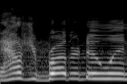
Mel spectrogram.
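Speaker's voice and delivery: light up at a familiar face; excited greeting. Retold or imitated. To the waiter, a former player recognized, excited greeting.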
